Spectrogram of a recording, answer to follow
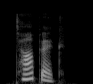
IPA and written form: ˈtɑː.pɪk (Topic)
